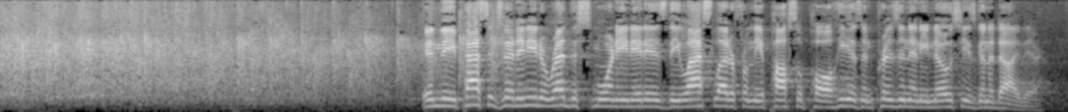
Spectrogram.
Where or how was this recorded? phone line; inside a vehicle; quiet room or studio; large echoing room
large echoing room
